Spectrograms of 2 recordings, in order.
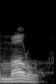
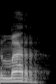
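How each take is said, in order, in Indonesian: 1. Bunyi r-nya tebal dan berat. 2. Bunyi r-nya tipis dan ringan. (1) "tapi maur" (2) "bukan mar"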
